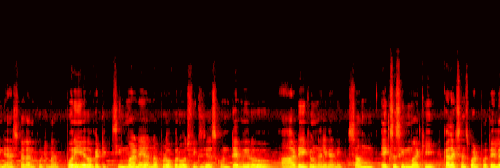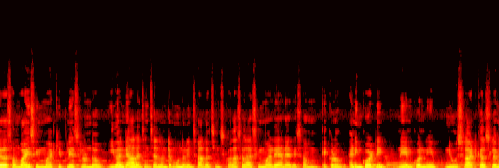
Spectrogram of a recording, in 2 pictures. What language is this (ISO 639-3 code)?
tel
